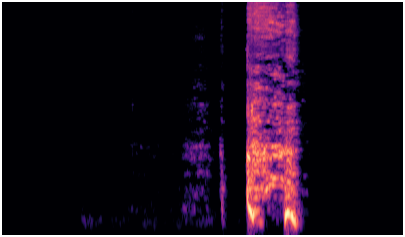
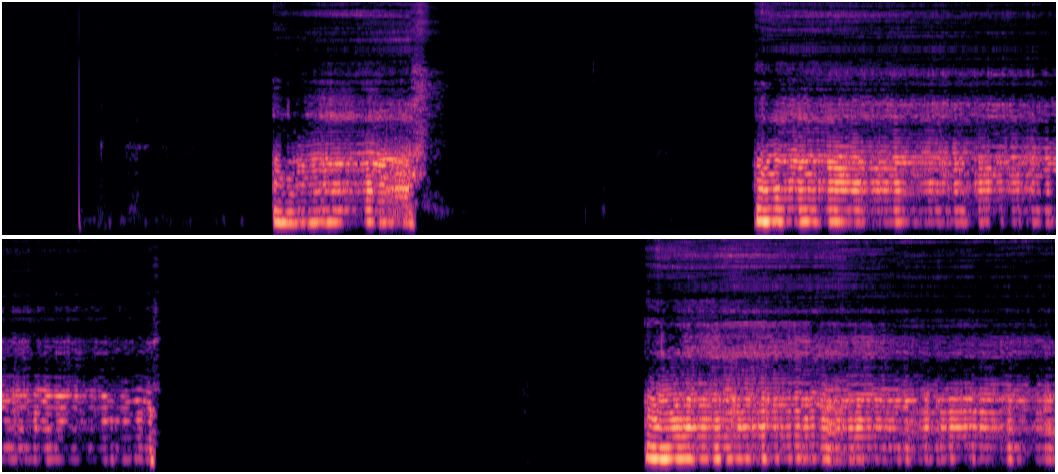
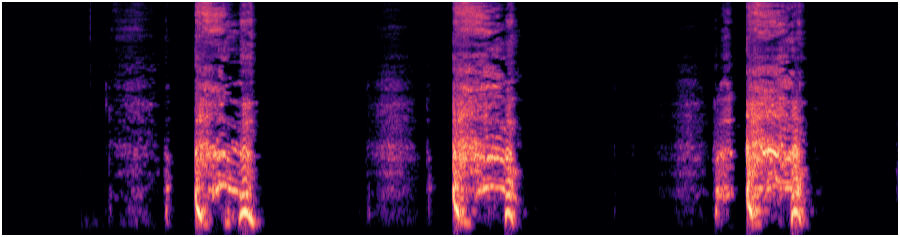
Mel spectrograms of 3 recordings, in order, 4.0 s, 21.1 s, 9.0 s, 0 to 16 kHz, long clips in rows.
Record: {
  "cough_length": "4.0 s",
  "cough_amplitude": 30015,
  "cough_signal_mean_std_ratio": 0.28,
  "exhalation_length": "21.1 s",
  "exhalation_amplitude": 14532,
  "exhalation_signal_mean_std_ratio": 0.53,
  "three_cough_length": "9.0 s",
  "three_cough_amplitude": 29885,
  "three_cough_signal_mean_std_ratio": 0.39,
  "survey_phase": "beta (2021-08-13 to 2022-03-07)",
  "age": "45-64",
  "gender": "Male",
  "wearing_mask": "No",
  "symptom_none": true,
  "smoker_status": "Never smoked",
  "respiratory_condition_asthma": false,
  "respiratory_condition_other": false,
  "recruitment_source": "REACT",
  "submission_delay": "2 days",
  "covid_test_result": "Negative",
  "covid_test_method": "RT-qPCR",
  "influenza_a_test_result": "Negative",
  "influenza_b_test_result": "Negative"
}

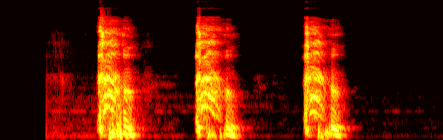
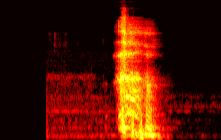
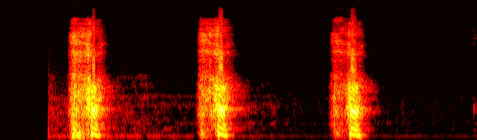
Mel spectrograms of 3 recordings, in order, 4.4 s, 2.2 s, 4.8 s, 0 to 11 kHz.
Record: {
  "three_cough_length": "4.4 s",
  "three_cough_amplitude": 30847,
  "three_cough_signal_mean_std_ratio": 0.42,
  "cough_length": "2.2 s",
  "cough_amplitude": 31566,
  "cough_signal_mean_std_ratio": 0.33,
  "exhalation_length": "4.8 s",
  "exhalation_amplitude": 29196,
  "exhalation_signal_mean_std_ratio": 0.29,
  "survey_phase": "beta (2021-08-13 to 2022-03-07)",
  "age": "45-64",
  "gender": "Male",
  "wearing_mask": "No",
  "symptom_none": true,
  "smoker_status": "Never smoked",
  "respiratory_condition_asthma": false,
  "respiratory_condition_other": false,
  "recruitment_source": "REACT",
  "submission_delay": "11 days",
  "covid_test_result": "Negative",
  "covid_test_method": "RT-qPCR"
}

